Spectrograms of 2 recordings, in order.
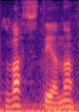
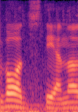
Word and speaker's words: Vadstena: Vadstena, med akut accent. Va? och inte något det. Då säger man Vadstena, då har man direkt ett stigmata som utsocknes.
